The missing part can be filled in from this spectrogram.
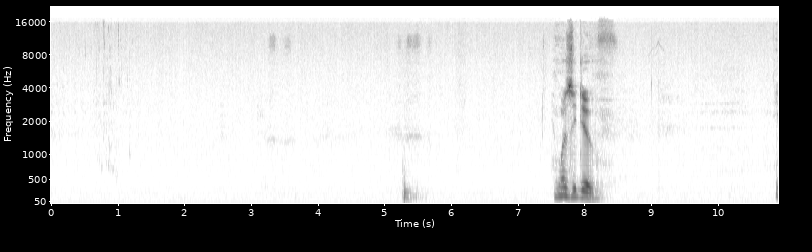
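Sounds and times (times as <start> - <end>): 
water poured from a pitcher: 0.5 - 1.3
speech: 7.6 - 8.3.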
